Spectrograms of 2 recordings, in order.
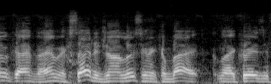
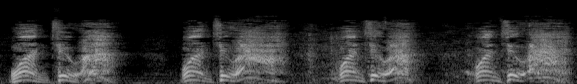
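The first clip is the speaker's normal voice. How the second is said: rising "ah" on each count, climbing higher; counting then crying out higher each time; mock sex grunts; 3 semitones higher, 8 dB quieter, much slower than usual. Neighbor's sex noises through wall.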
